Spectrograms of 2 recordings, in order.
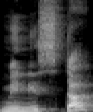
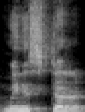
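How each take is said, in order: First: The word ends without any r sound. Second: The final r sound is clearly pronounced. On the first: The speaker calls it right. "ఈ మాదిరిగా చూసుకోవాలి" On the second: The speaker calls it wrong.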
